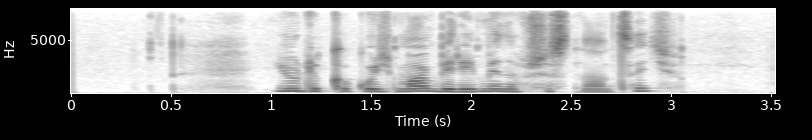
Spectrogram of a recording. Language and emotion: Russian, neutral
